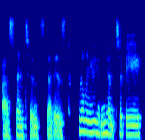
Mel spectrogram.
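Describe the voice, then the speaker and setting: Nasal, gravelly-voiced woman psychic host. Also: fairly low pitch, unhurried, warm tone, highs cut off. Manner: chatty, rambling with many fillers. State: nasal from a head cold. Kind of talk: casual tarot call-in talk.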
